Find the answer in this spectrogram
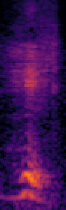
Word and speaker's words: He: En fait, la lettre He, le mot He au dictionnaire, signifie souffle et fenêtre. On l'entend d'ailleurs, He, c'est une lettre qui se prononce comme un souffle.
